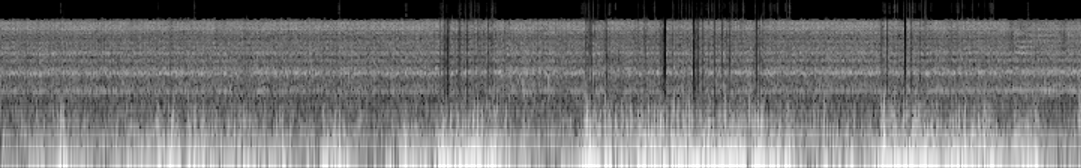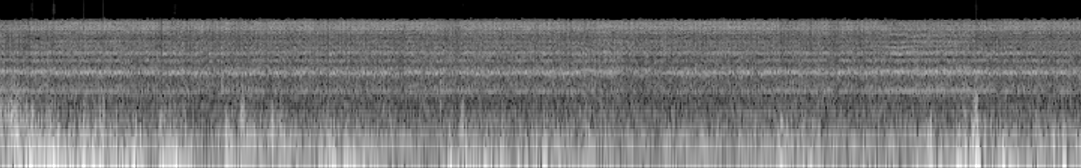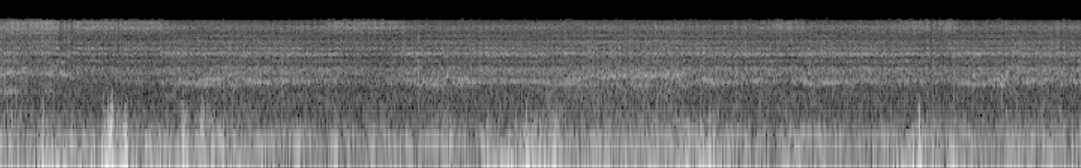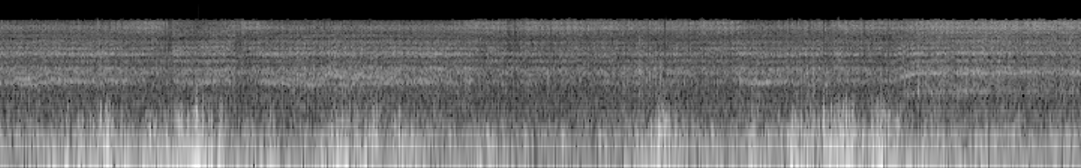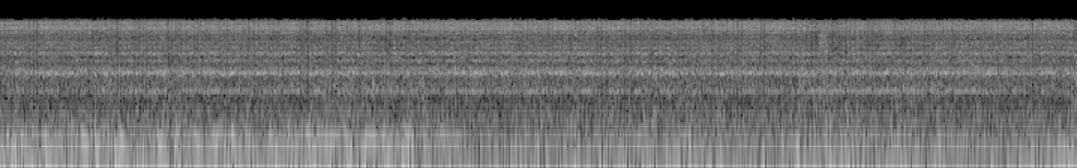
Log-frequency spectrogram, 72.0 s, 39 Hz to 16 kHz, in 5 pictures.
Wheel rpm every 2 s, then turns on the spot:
160, 160, 160, 160, 160, 160, 160, 160, 160, 160, 160, 160, 160, 160, 160, 120, 110, 110, 110, 120, 110, 120, 120, 110, 120, 110, 120, 130, 160, 160, 160, 160, 160, 160, 160, 160.
none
